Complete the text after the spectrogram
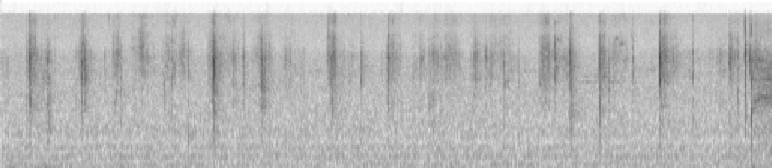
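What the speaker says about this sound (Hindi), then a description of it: "Let me get some oracle cards for you" Oracle cards handled and shuffled for a tarot reading, a quiet run of soft riffling flicks and taps repeating close by, with no talking.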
